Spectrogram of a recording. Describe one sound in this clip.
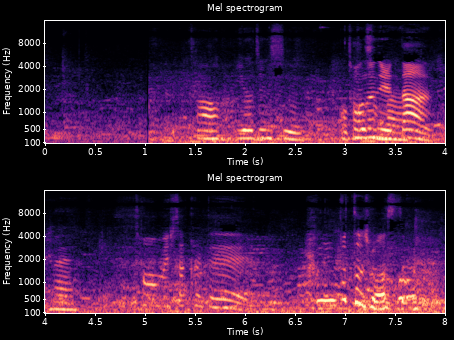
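Another young woman chats close by.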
